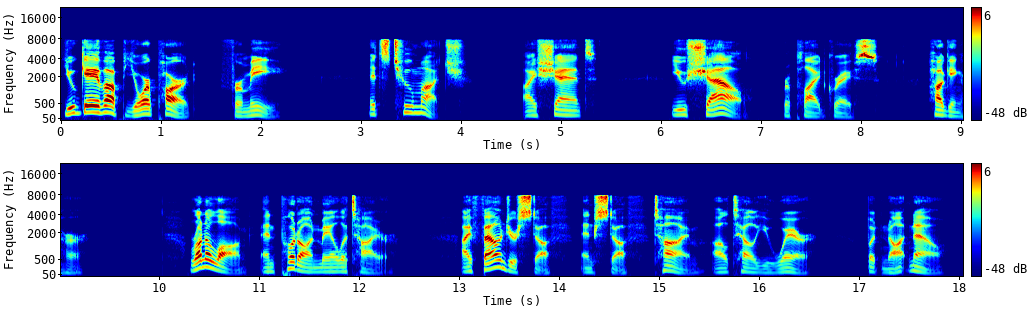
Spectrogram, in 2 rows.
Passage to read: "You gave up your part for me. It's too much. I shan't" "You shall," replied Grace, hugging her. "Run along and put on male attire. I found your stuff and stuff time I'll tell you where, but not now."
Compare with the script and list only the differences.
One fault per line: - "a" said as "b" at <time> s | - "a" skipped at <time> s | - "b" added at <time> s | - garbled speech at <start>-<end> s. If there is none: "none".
none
